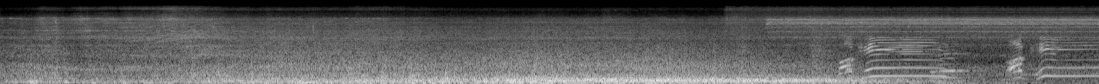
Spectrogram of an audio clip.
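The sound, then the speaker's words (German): A train arrives with a loud, sustained rumble of railcars and wheels that builds and then eases. Toward the end, high metallic wheel squeals ring out in a few bursts. “Na, da ist er ja, der Zug.”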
